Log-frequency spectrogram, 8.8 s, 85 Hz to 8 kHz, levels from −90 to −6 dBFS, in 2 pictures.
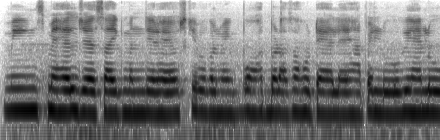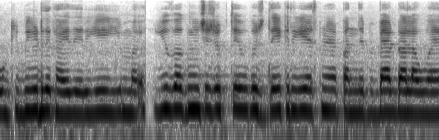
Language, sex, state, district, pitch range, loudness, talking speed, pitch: Chhattisgarhi, female, Chhattisgarh, Rajnandgaon, 205-220 Hz, -14 LUFS, 270 wpm, 210 Hz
